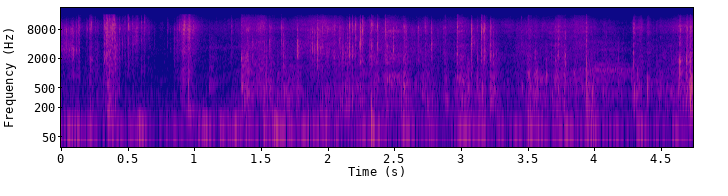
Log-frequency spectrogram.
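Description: Clear plastic packaging bag crinkling as it is handled, an irregular run of crackles and rustles.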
